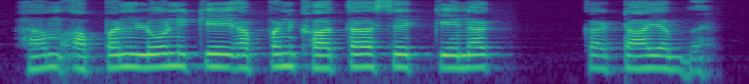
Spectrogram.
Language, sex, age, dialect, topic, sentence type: Maithili, male, 18-24, Eastern / Thethi, banking, question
